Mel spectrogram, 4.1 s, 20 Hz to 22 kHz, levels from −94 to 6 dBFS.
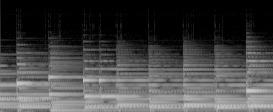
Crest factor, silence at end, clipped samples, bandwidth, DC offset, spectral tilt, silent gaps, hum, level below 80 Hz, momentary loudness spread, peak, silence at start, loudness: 14 dB; 0 s; under 0.1%; 5.8 kHz; under 0.1%; -9.5 dB/octave; none; none; -50 dBFS; 5 LU; -8 dBFS; 0 s; -22 LUFS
